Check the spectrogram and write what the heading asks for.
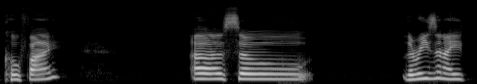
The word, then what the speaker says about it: Ko-fi: um and so I I look at ko-fi and go oh that's meant to be coffee that that's absolutely meant to be coffee um and that's how I pronounce it oh that's what that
